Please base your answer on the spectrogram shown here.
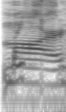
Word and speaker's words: Maher: Mar. Maher. Yeah, we May- say yeah. Mar No. rhymes with star, but you're What?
